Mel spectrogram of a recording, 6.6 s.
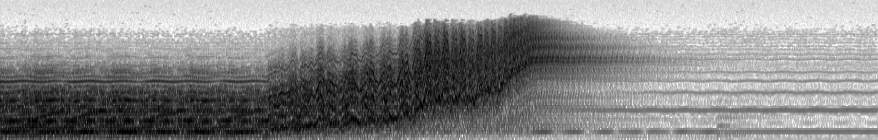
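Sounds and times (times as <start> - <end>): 
digital delay effect: 0.1 - 4.4.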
